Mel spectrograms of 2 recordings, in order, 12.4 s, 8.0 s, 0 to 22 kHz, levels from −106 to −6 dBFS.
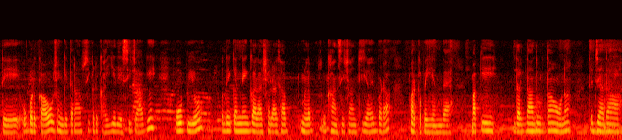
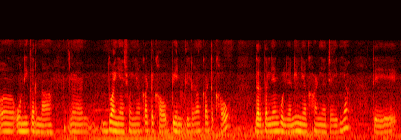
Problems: background sounds at intervals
